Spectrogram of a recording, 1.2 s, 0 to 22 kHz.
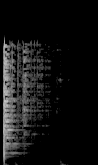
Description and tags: Common tumbler-style drinking glass being broken with a ball peen hammer. Close miked with Rode NT-5s in X-Y configuration.
break, glass, hammer, shatter, tumbler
